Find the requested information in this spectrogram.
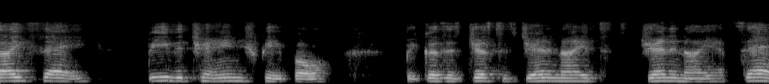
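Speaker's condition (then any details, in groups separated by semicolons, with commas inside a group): Cerebral palsy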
